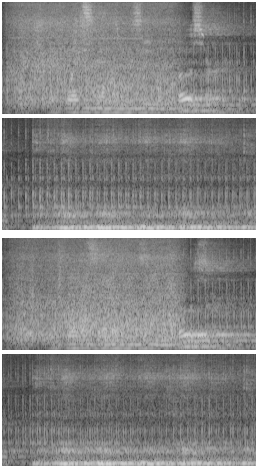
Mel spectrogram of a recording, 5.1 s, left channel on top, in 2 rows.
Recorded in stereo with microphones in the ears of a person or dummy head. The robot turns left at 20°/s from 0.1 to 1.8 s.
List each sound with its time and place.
0.5 s a man speaking: 80° left, 4 m; by 2.3 s 75° left (ahead or behind), 4 m
2.9 s writing: 10° left (ahead or behind), 7.5 m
